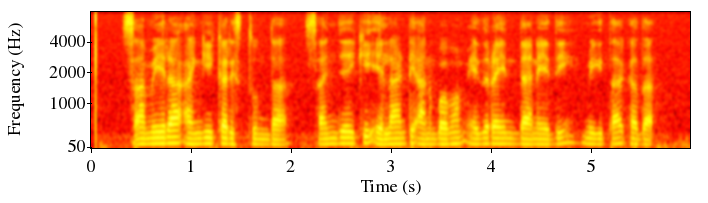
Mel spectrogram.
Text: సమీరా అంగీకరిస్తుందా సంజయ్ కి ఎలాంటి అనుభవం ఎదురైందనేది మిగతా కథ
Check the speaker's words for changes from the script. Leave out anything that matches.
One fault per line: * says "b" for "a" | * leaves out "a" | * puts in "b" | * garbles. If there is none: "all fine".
all fine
